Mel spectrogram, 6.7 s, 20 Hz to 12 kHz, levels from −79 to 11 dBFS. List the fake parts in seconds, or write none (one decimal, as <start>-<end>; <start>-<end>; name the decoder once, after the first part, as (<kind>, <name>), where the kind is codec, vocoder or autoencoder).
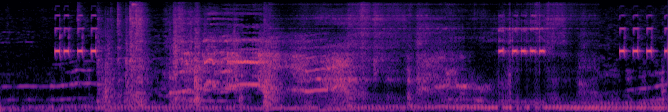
2.7-6.0 (autoencoder, DAC-VAE)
